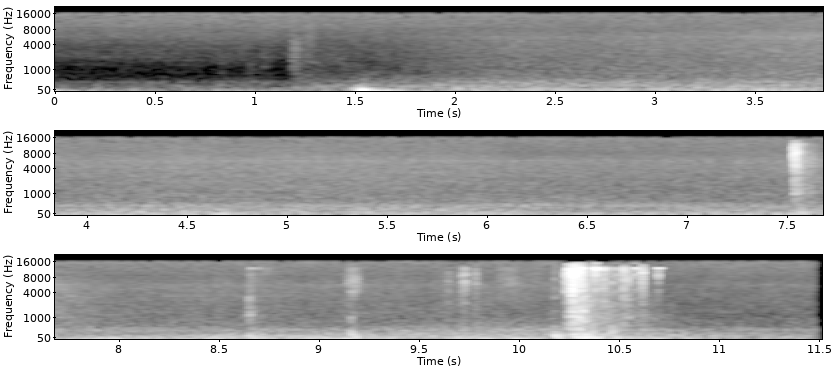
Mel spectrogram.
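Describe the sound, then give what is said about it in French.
A steady, heavy roar of wind tunnel airflow, heard from the hall outside the test chamber after the door is shut, fills the whole recording, dense and low, broken by a dull thump early on and a few sharp knocks near the end. “Et voilà, nous sommes sortis, nous sommes maintenant dans l'hall de la vous vous entendez encore le bruit du vent.”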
